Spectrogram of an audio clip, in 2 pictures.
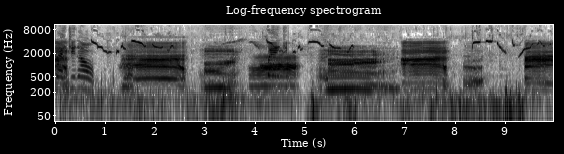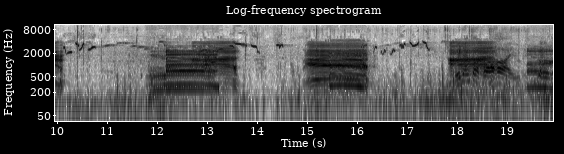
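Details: Several tame cows on a road calling to friends, giving a busy run of overlapping moos, some long and steady, others short and wavering, roughly twenty a minute, with high chirps between them and low rumbling background.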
